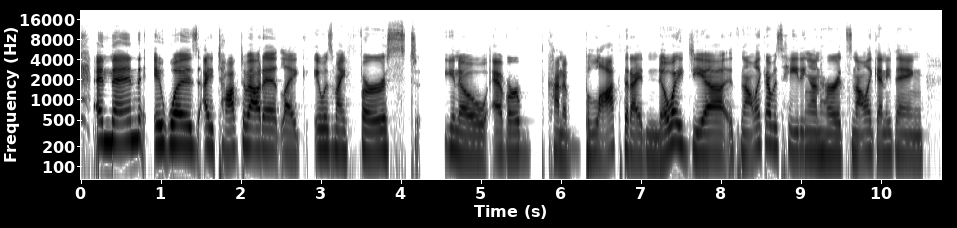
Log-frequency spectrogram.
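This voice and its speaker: In an American accent, a woman speaks at a moderate pace and a fairly low pitch with ordinary pitch variation, her tone bright and sharp and the sound dry and close with no echo. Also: very clean recording, silent background. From New York and Israel. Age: 30s. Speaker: Instagram creator and podcaster. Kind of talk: casual chat.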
